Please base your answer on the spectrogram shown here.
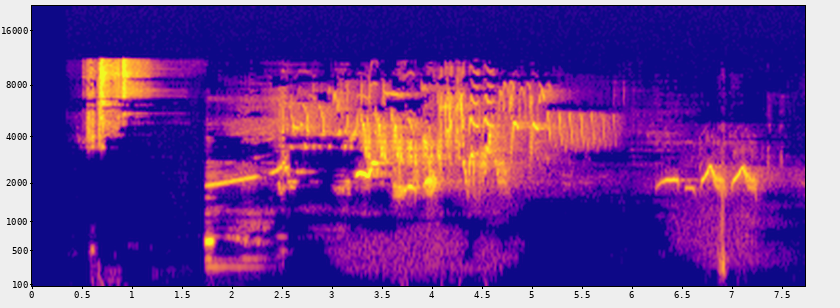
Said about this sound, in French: Un oiseau! Un oiseau! J'ai repéré un oiseau!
